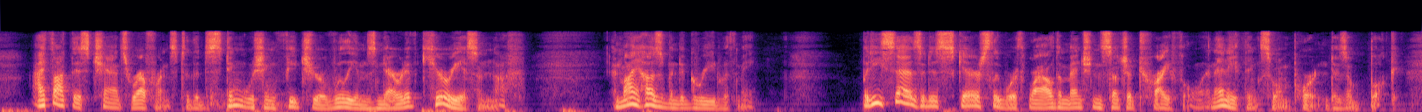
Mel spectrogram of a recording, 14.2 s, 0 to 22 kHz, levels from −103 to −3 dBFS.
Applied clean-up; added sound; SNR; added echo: none; Tap; 17 dB; none.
